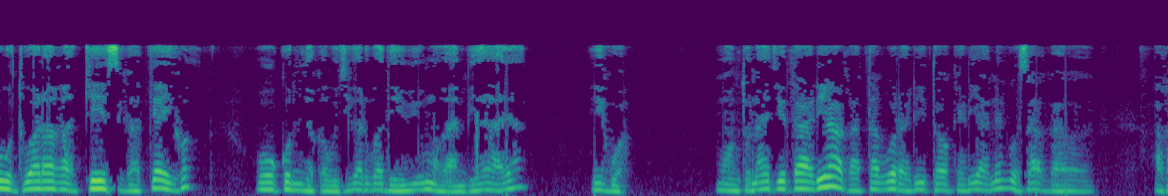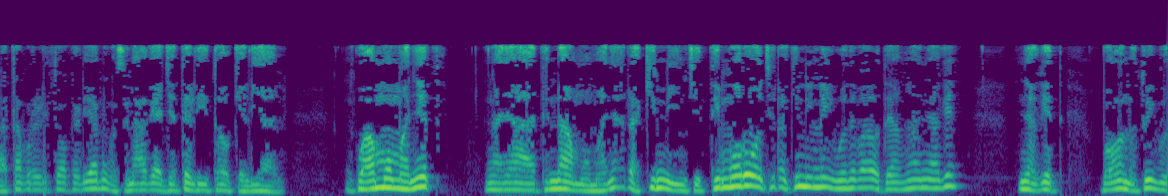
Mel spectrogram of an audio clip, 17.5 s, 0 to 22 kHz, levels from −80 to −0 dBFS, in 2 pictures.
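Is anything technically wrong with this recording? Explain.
Yes, there are two problems.

For the whole clip, the speech has nothing above 8.4 kHz and sounds dull and smeared. This is likely low-bitrate audio saved at a high bitrate: the sound points to an MP3 made at around 34 kbit/s and later re-encoded at 320 kbit/s. The second pass cannot restore the top end the first pass discarded. That hard ceiling inside a large high-bitrate file separates it from a single poor encode.

CD scratch ticks occur from 3.15 to 5.56 s, ending just before "nachiete aria agatabora ritoke", and again from 7.34 to 9.76 s, ending just before "nagechete ritoke riane nkwamomanyete". Each burst has evenly spaced ticks at about five per second, each lasting only a few milliseconds and up to roughly 10 ms in the second burst. On each turn of the disc, the damaged data exceeded what error correction could rebuild, so the player patched or muted those samples. 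Unlike random vinyl crackle, the ticks keep a steady rhythm, though their strength is uneven.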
